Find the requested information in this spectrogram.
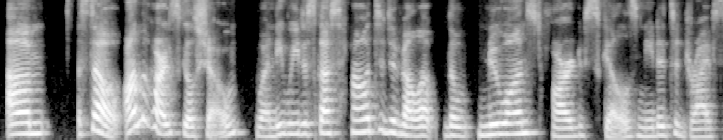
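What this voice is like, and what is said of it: Nasal, congested voice from illness. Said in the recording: “I have to say I'm sick again... My voice is probably going to sound quite nasally”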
